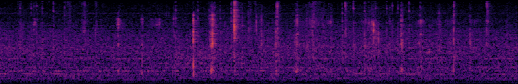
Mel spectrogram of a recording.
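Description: Soft eating sounds: small, irregular mouth clicks and chewing noises over a steady low hiss.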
